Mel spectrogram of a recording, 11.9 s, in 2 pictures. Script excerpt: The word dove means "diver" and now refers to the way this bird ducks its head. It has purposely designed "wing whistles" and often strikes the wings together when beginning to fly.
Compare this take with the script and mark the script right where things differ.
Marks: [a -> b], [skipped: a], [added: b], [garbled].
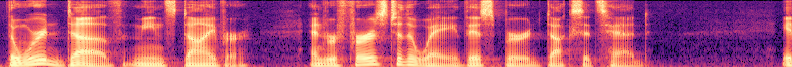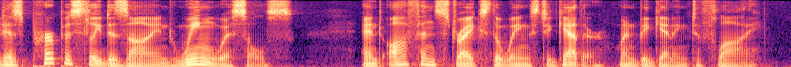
The word dove means "diver" and [skipped: now] refers to the way this bird ducks its head. It has purposely designed "wing whistles" and often strikes the wings together when beginning to fly.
